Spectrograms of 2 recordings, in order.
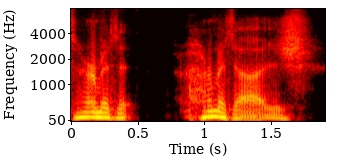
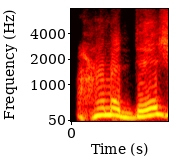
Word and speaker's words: Hermitage: His new album is Hermitage. Wait, let me do that again. So I looked up, it's Hermitage or Hermitage? I always say Hermitage.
